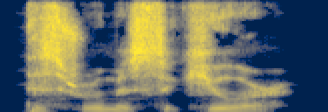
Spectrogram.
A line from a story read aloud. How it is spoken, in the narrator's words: whispered the general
